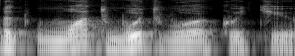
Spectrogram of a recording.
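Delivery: ordinary talk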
